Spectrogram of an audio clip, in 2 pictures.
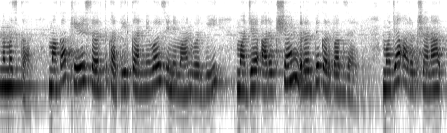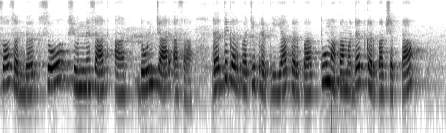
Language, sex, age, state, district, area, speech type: Goan Konkani, female, 18-30, Goa, Murmgao, urban, read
